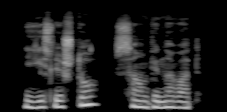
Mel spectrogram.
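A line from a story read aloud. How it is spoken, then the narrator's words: Quiet warning. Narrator (Russian): тихо предупредила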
